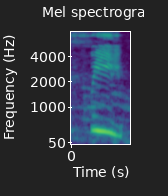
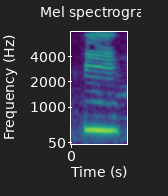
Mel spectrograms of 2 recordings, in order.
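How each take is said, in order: First: It starts with a breathy f sound. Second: It starts with a p sound, no air. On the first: The speaker calls it right. "tapi fi karena ini huruf fa ... Jadi agak ada angin" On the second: The speaker calls it wrong. "bukan pi"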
